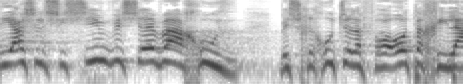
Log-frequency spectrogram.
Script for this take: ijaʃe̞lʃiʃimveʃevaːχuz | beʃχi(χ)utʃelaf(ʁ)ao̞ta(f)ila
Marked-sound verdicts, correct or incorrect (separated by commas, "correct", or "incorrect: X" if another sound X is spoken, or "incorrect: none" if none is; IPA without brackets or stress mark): correct, correct, incorrect: χ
